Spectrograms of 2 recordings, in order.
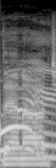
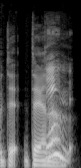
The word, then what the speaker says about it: Danny: mention me like daniel dana podcast jen me with daniel david wait did i just say your name wrong no danny not dana dana dana yeah a lot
